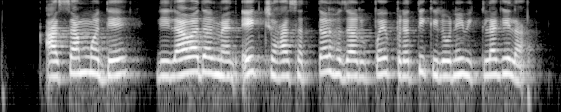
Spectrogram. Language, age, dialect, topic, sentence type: Marathi, 25-30, Varhadi, agriculture, statement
